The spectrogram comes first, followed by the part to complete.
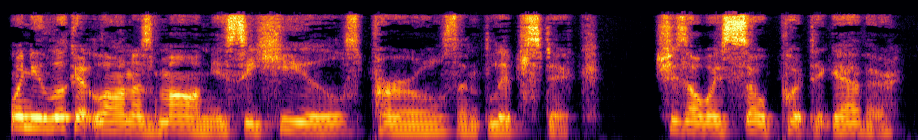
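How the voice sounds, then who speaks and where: A woman narrating an audiobook in the first person with a measured, quietly intimate reading. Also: low-pitched, no room sound, clean studio sound.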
